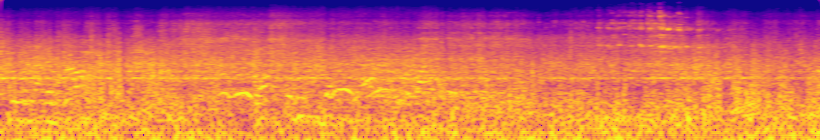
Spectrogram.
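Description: Wind rushes loudly past, outdoors at speed.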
